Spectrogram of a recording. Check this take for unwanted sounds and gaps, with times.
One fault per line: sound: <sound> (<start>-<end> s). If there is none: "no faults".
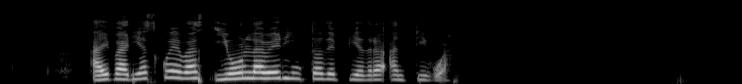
no faults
